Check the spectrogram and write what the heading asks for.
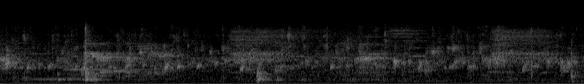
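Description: Black plastic bag wrapping on a parcel crinkling and rustling as it is cut and pulled open by hand, with a few sharp clicks.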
